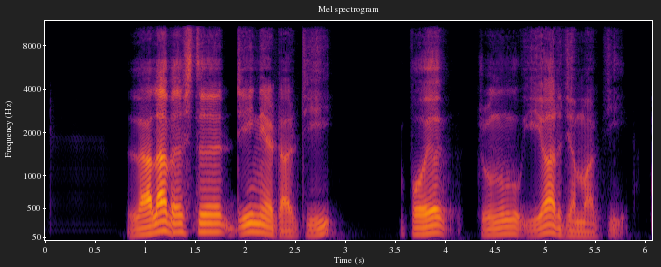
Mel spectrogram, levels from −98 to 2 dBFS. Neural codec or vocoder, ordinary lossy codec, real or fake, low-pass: codec, 16 kHz in and 24 kHz out, 0.9 kbps, LongCat-Audio-Codec, four codebook decoder; AAC, 64 kbps; fake; 10.8 kHz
